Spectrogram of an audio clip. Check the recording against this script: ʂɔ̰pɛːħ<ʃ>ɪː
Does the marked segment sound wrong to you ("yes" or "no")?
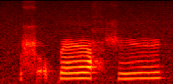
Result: no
